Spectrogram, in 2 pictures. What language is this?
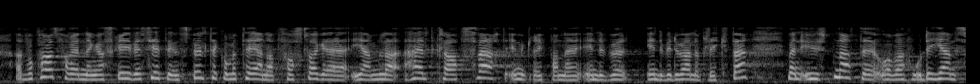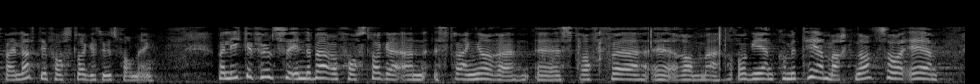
Norwegian Nynorsk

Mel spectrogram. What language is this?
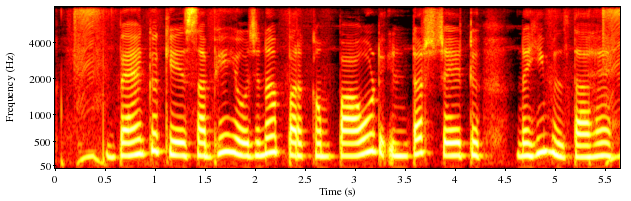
Hindi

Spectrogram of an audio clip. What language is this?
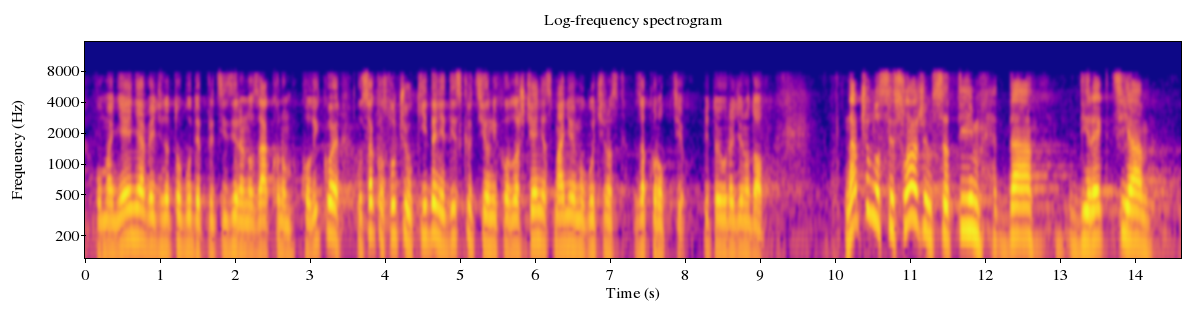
Serbian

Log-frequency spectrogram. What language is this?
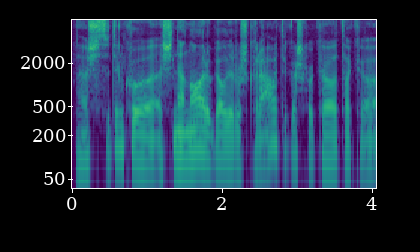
Lithuanian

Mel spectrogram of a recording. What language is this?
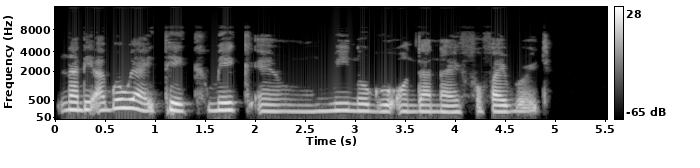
Nigerian Pidgin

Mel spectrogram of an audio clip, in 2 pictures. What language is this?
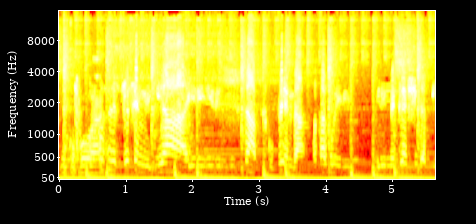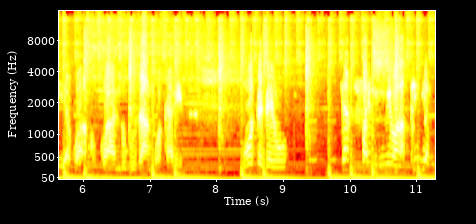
Swahili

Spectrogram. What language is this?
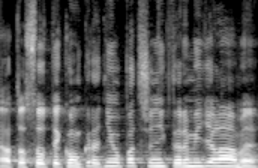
Czech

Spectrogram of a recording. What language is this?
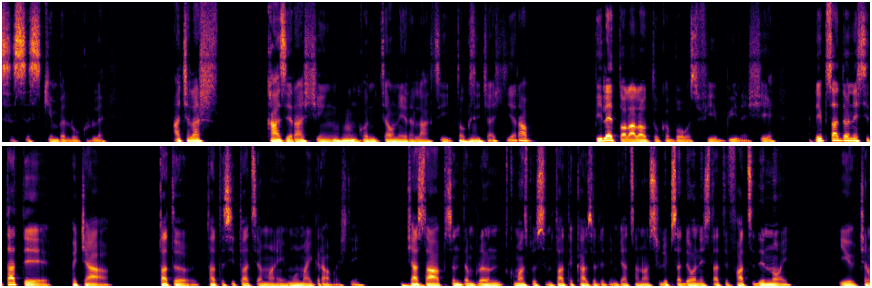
Romanian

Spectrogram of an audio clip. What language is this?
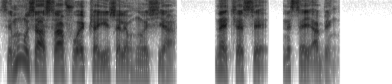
Akan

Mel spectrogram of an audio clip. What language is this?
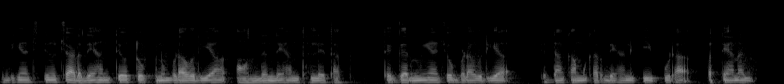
Punjabi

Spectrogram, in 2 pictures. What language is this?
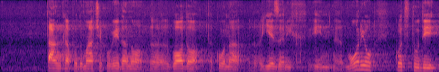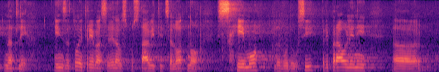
Slovenian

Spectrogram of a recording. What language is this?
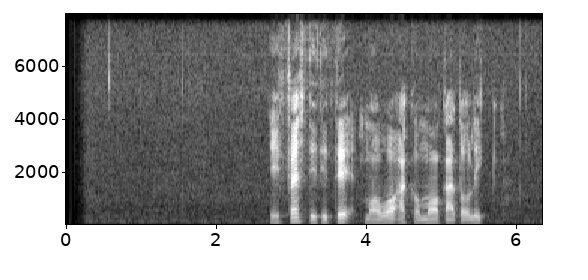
Javanese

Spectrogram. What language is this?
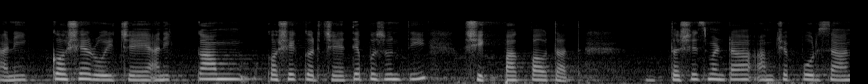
Konkani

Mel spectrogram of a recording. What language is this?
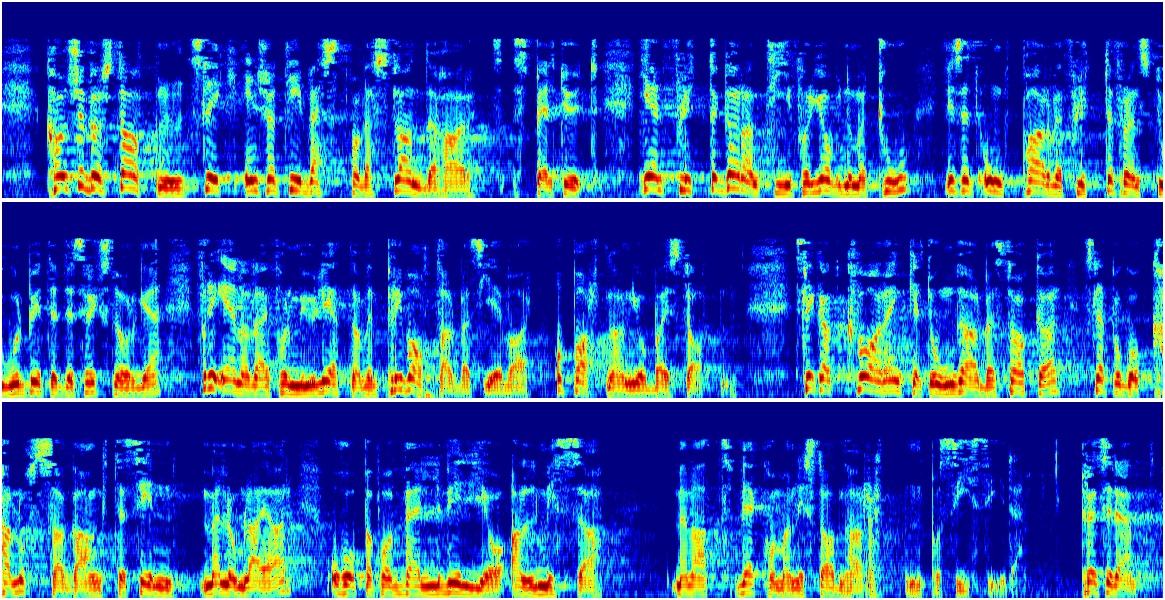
Norwegian Nynorsk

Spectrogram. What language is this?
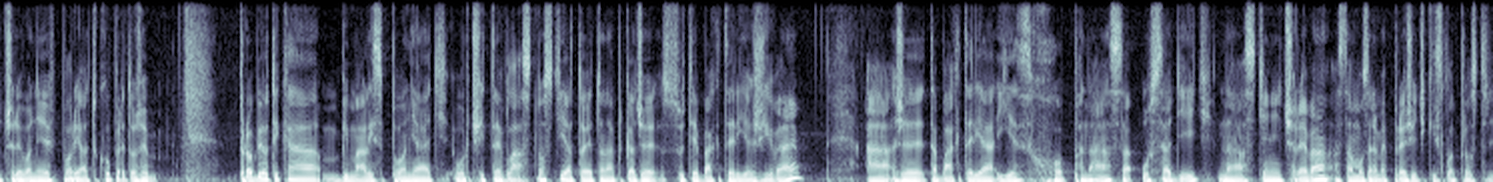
Slovak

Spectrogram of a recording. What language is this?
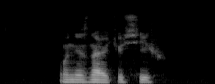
Ukrainian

